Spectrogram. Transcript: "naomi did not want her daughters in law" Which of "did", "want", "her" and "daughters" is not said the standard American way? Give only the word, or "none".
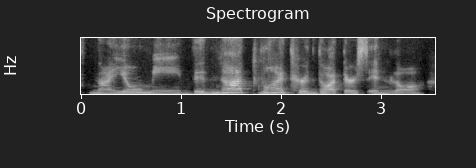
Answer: daughters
